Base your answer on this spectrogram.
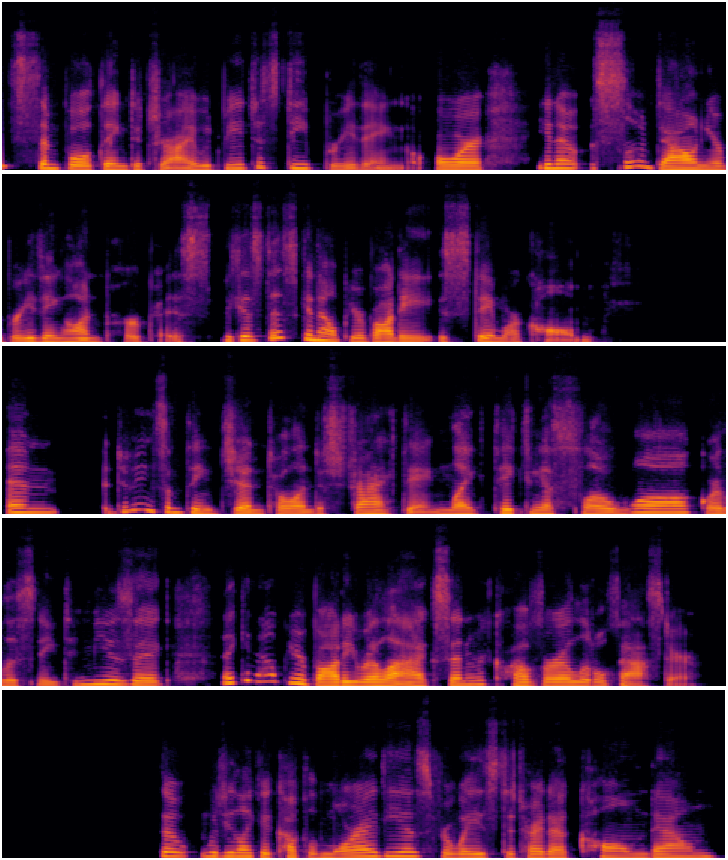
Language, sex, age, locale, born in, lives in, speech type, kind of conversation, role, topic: English, female, 35-39, en-US, Germany, United States, read, expert-assistant, expert, How does your body react to excitement?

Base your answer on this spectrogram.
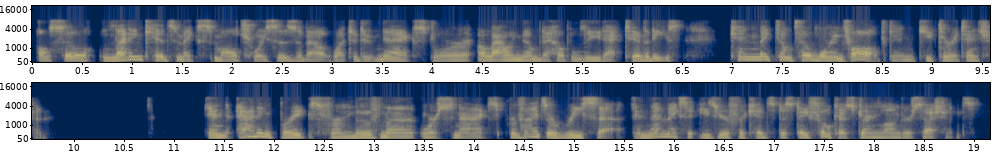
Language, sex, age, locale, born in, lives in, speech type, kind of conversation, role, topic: English, male, 50-54, en-US, United States, United States, read, expert-assistant, expert, How does volunteering benefit individuals and society?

